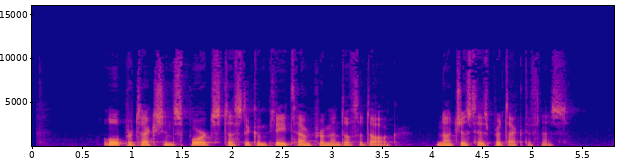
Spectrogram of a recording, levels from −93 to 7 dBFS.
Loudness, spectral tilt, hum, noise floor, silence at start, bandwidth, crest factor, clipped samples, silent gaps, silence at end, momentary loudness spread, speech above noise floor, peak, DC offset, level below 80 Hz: -23 LUFS; -7 dB/octave; none; -71 dBFS; 0.7 s; 11 kHz; 18 dB; under 0.1%; none; 0.5 s; 13 LU; 49 dB; -6 dBFS; under 0.1%; -54 dBFS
